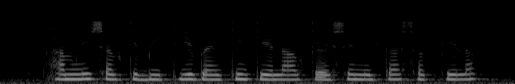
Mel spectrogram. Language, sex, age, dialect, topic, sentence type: Magahi, female, 25-30, Southern, banking, question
